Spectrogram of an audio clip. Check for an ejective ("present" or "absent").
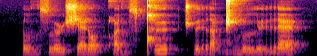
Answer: present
